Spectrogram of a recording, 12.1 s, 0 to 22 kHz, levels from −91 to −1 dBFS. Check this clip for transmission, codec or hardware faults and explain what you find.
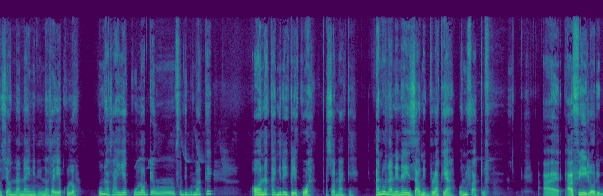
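Nothing stood out on listening to this speech.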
